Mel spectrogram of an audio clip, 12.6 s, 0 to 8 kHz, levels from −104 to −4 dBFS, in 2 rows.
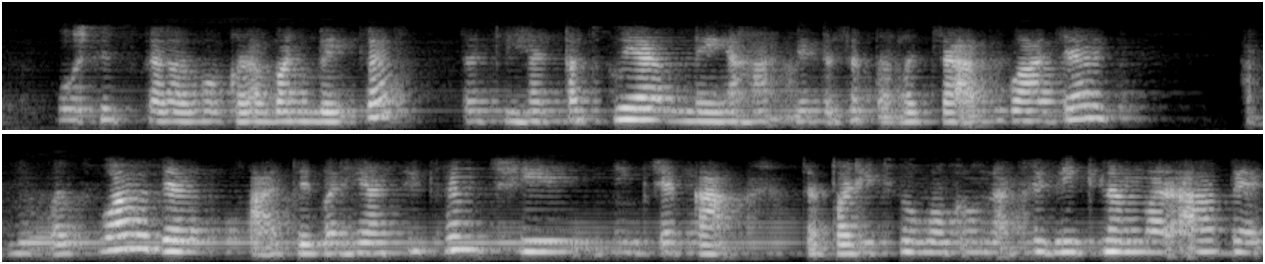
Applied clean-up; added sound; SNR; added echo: neural mask model DeepFilterNet 3.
